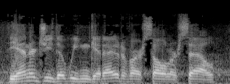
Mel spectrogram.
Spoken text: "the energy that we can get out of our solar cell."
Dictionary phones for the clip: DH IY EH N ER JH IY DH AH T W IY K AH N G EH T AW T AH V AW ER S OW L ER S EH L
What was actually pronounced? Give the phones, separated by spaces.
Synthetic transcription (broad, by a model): DH IY EH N ER JH IY DH AH T W IY K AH N G EH T AW T AH V AW ER S OW L ER S EH L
